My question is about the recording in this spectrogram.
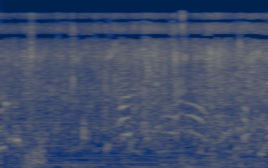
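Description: Sea water lapping and splashing gently around a swimmer, with short calls of voices in the distance.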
